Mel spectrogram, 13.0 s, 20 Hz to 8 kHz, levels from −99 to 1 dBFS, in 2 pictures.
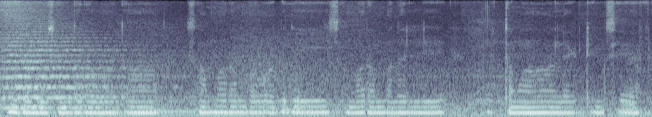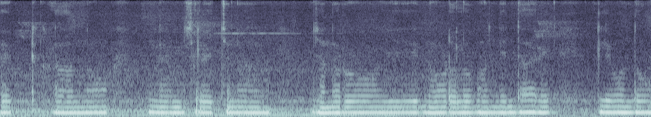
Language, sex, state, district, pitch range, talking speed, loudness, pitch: Kannada, male, Karnataka, Raichur, 135-145 Hz, 75 wpm, -17 LUFS, 140 Hz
